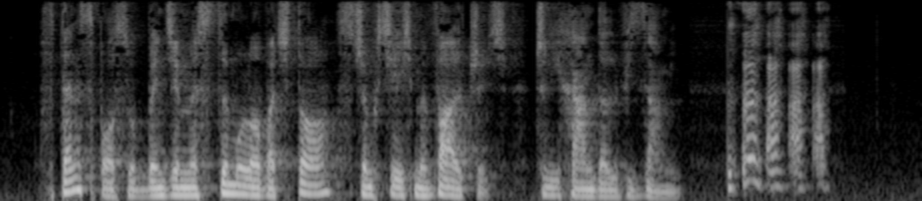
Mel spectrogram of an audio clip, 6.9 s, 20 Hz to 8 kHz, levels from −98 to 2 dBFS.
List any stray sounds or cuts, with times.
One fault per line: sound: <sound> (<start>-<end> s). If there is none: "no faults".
sound: laugh (5.4-6.2 s)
